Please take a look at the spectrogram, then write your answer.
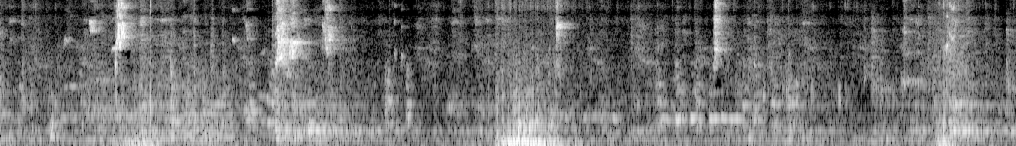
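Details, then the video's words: Fischer's lovebirds, Parblue Violet Fischer's and Pastel Green Opaline, in the morning: a few shrill, sharp chirps in short bursts around two to three seconds apart, with soft rustling and low thumps between them. "Relaxing Lovebird Chirping Sounds from Parblue Violet Fischer's & Pastel Green Opaline"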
